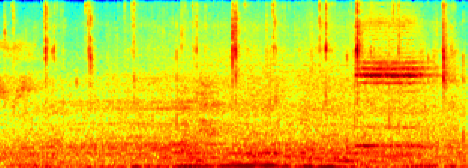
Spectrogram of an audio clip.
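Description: Close-miked chewing of a mouthful of rice and chicken curry, wet and squishy, with small mouth clicks, while fingers mash rice into the curry on the plate.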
